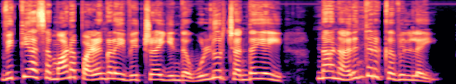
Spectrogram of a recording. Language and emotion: Tamil, surprised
